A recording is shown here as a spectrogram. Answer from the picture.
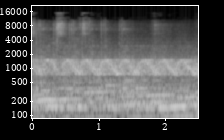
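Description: A siren wailing up and down about twice a second, loud and unbroken, over a busker's strummed stringed instrument.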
